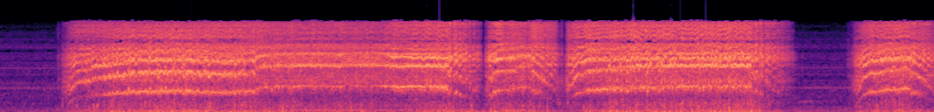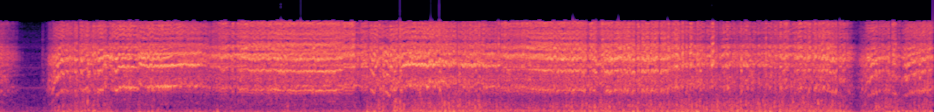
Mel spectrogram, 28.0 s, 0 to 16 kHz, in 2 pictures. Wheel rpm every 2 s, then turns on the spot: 30, 150, 220, 180, 130, 180, 50, 80, 210, 210, 220, 210, 220, 160.
none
